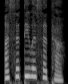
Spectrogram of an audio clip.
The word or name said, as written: ಅಸ್ತಾವಸ್ತೆ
